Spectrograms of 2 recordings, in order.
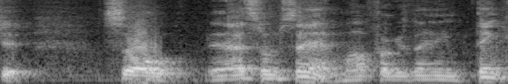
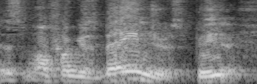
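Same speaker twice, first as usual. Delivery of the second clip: ordinary talk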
